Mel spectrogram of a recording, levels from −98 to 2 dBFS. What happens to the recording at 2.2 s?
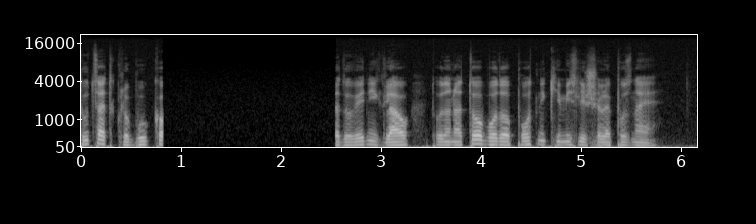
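An audio dropout to a faint residue covers 2.2 s, running from 0.82 s to 2.56 s, about 1.73 s in all. The speech cuts off abruptly, not fading like a natural pause, and the gap holds only a low hiss, roughly 50 dB below the speech. The likely cause is a loss of the incoming signal while the downstream path stayed live, passing its own noise floor. Speech returns just as abruptly with "radovednih glav toda na".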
